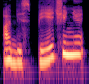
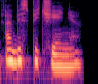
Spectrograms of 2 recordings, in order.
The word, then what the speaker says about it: обеспечение: То же самое произойдет со словом «обеспечение» и «обеспечение».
